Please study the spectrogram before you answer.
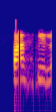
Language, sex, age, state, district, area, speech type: Hindi, female, 18-30, Bihar, Samastipur, urban, conversation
